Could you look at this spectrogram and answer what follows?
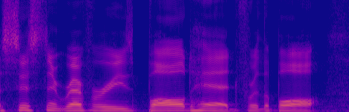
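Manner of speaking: ordinary talk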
